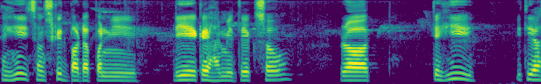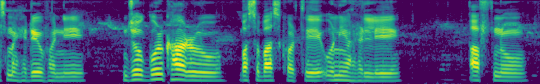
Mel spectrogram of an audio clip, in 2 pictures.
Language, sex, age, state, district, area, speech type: Nepali, male, 18-30, West Bengal, Kalimpong, urban, spontaneous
